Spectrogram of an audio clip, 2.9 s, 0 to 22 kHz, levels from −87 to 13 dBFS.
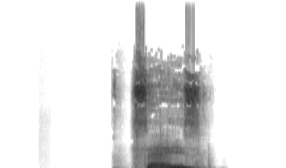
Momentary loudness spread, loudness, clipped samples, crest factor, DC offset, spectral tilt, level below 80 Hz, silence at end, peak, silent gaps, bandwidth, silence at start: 4 LU; -9 LUFS; 0.2%; 14 dB; under 0.1%; -4 dB/octave; -44 dBFS; 0.85 s; 0 dBFS; none; over 20 kHz; 1.35 s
